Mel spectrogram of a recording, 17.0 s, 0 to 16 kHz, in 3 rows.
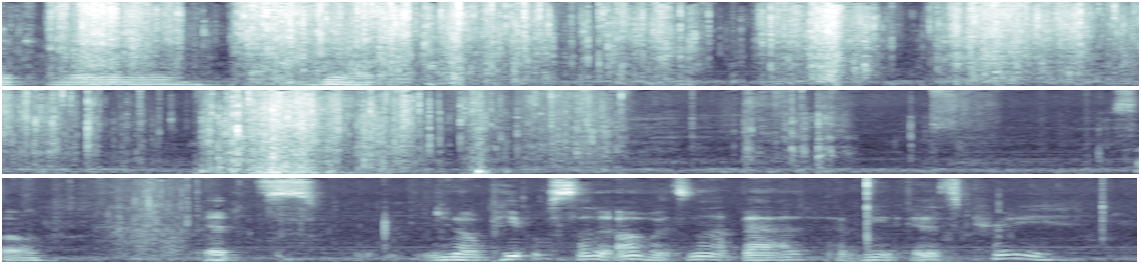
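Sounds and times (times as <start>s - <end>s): plastic packaging crinkling: 0.0s - 10.0s, 11.8s - 12.5s.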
